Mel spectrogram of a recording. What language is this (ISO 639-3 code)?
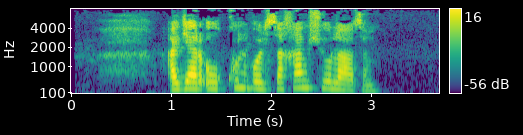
uzb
